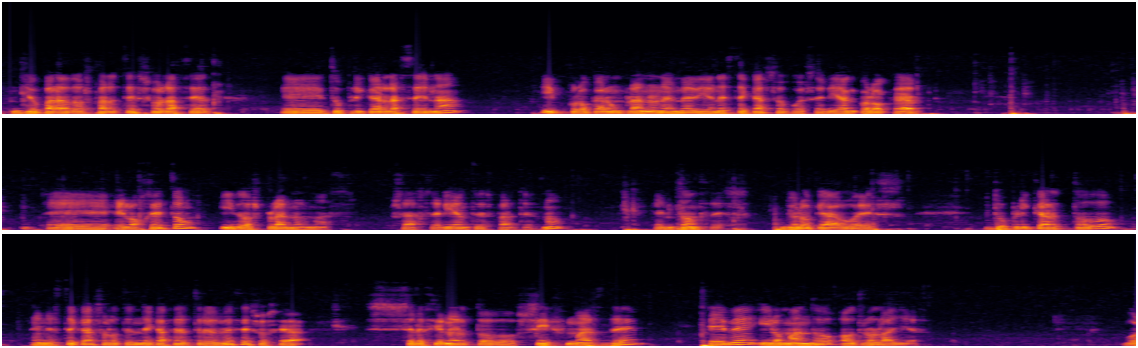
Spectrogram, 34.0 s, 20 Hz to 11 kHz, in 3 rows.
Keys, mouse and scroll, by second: 0.6-8.2 middle drag, 8.2-9.2 right drag, 9.2 KP_7, 9.7 click, 10.1 z, 10.5 middle click, 11.2 z, 12.6-15.7 drag, 15.7 middle click, 16.8 middle click, 17.7 KP_1, 19.1 z, 20.3 right click, 20.8 click, 21.1 right click, 21.2 click, 21.5 right click, 22.5-24.2 drag, 24.2 right click, 28.6 shift+d, 29.1-31.1 drag, 29.7 m, 32.0-33.9 drag.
